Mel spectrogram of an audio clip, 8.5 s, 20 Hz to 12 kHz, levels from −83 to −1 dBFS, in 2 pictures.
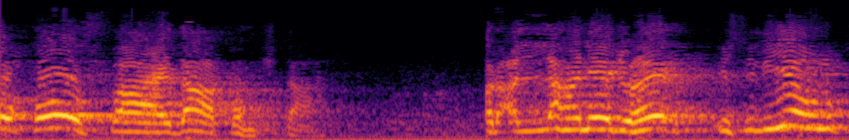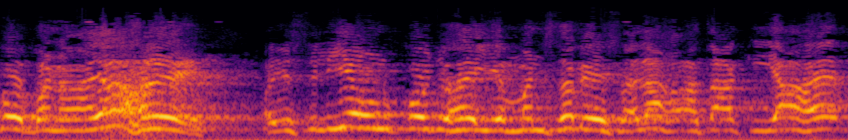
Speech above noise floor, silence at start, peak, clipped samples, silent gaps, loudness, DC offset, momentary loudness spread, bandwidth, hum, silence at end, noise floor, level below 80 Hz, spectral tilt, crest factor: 28 dB; 0 s; -4 dBFS; under 0.1%; none; -17 LUFS; 1%; 12 LU; 7.6 kHz; none; 0 s; -44 dBFS; -46 dBFS; -6 dB/octave; 12 dB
